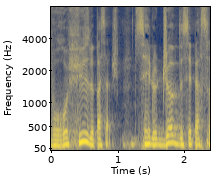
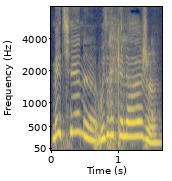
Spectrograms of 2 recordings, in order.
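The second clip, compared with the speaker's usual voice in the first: very high-pitched woman's voice. Retelling what a woman asked on the phone, imitating the woman's voice. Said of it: "Elle avait vraiment cette voix".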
